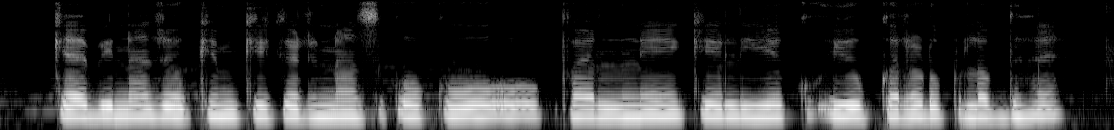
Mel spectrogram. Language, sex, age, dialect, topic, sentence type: Hindi, female, 18-24, Marwari Dhudhari, agriculture, question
